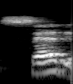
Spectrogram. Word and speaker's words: said: Because say is no longer in, said is no longer an A sound. It's actually a short E sound.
